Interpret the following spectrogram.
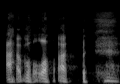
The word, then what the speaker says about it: Abeloth: And I was like, "Okay, Abaloth." And then I texted Goose and I'm like, "Wait, Abaloth." And Goose is like, "Yes, Abaloth." And uh, so like Ab L O like spell it.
